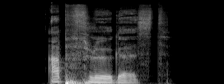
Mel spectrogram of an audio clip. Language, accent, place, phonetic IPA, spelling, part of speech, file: German, Germany, Berlin, [ˈapˌfløːɡəst], abflögest, verb, De-abflögest.ogg
- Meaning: second-person singular dependent subjunctive II of abfliegen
